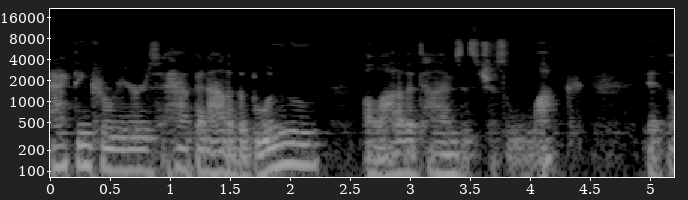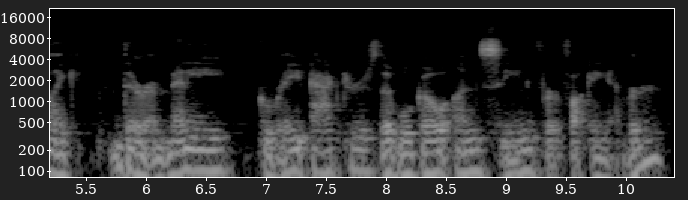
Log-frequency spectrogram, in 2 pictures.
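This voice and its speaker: A man's voice: sits low, a little slow, a little mellow, slight background noise. A young American man in his twenties rambles in a casual, candid ASMR chat, swearing now and then. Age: 20s. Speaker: ASMR rambler and aspiring actor.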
